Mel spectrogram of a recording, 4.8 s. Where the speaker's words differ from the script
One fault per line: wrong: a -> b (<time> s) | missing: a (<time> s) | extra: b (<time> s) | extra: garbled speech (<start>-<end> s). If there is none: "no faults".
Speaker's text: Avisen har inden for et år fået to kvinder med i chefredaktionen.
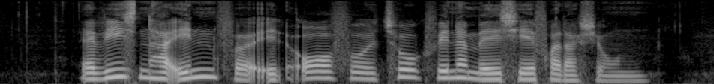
no faults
